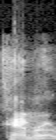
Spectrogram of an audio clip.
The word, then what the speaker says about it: Tamara: Ta T T T T T T T T T T T T T T T T T T T Tamara rhymes with camera.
